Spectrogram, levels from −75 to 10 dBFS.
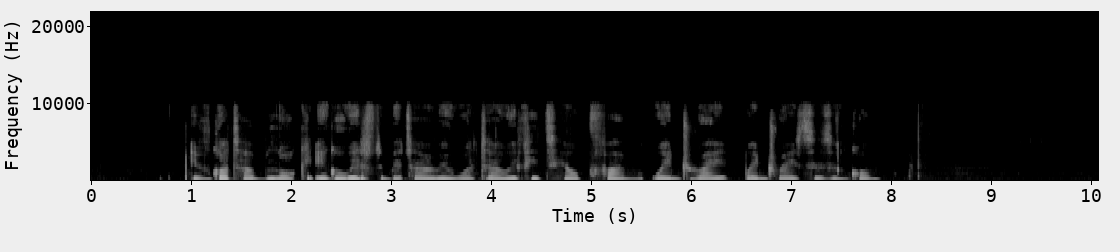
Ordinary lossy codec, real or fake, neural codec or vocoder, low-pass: none; real; none; 9.9 kHz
